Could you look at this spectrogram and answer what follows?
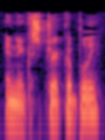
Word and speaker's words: inextricably: Yes, because he uses a P in it. Yeah, there's something Inextricably. else. Yeah, it's like it's almost out of order. It seems like maybe the syllables are out of order.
